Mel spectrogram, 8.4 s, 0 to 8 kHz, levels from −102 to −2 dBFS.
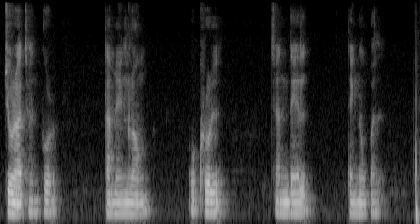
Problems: none marked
